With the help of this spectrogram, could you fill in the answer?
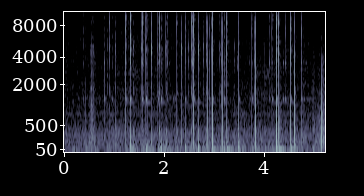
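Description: Long acrylic nails tap and scratch rapidly along the hollow metal casings of two identical slim cylindrical t.bone condenser microphones held upright. The result is a quick, irregular run of sharp, bright clicks with very short ringing, plus faint scratchy scraping between them, over a low, quiet background hiss.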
